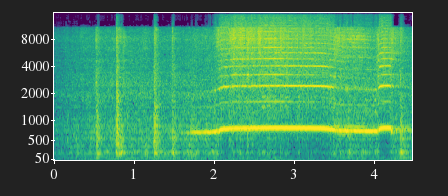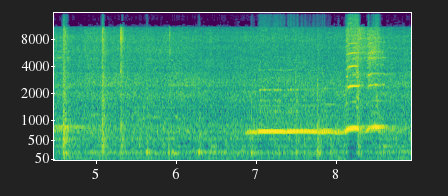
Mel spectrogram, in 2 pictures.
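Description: A train rumbles and clatters while a loud steam whistle blows twice: one long blast, then a shorter one near the end, over rhythmic clanks from the rails.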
